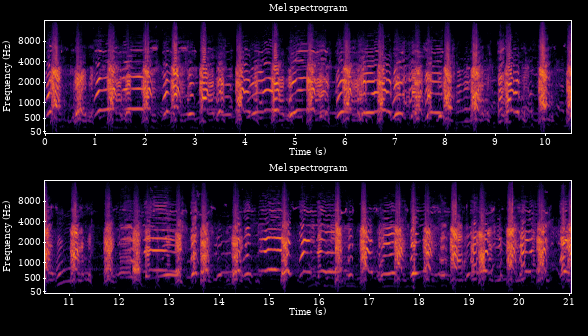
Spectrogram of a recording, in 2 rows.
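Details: Husky sled dogs in 4-dog teams at the start of a race at Rendlesham in January 2016, recorded on analogue cassette tape: rapid, excited yelping barks repeated in a dense chorus almost twice a second, with overlapping higher yips throughout.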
